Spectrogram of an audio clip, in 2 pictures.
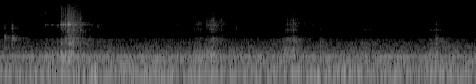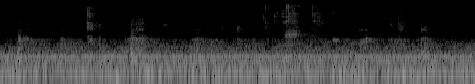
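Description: Close-miked chewing of crisp fried corn tortilla, with irregular crunches every half second or so as the bite is broken down.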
